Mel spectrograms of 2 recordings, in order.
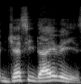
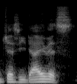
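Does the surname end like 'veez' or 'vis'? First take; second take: veez; vis. First: The surname ends with a long 'veez' sound. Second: The surname ends with a short 'vis' sound. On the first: The speaker calls it wrong. "I'm gonna mispronounce that one a few times" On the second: The speaker calls it right. "it's Davis, not Davies"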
